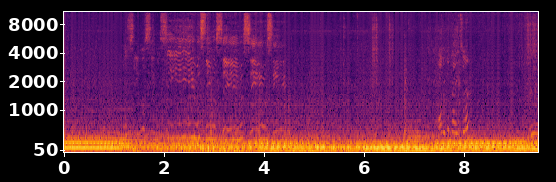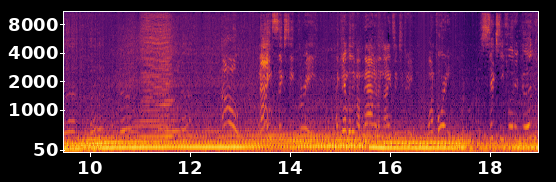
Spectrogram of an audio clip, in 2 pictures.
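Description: Supercharged Ford Coyote 5.0 V8 in a 1979 Ford Fairmont, heard from inside the cabin, running at low speed after a drag pass. The engine note holds steady, rises in pitch around ten seconds in and settles back down near the end.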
